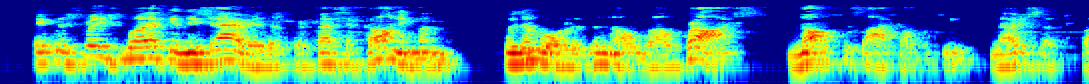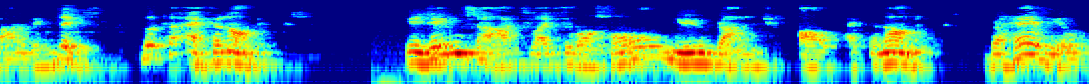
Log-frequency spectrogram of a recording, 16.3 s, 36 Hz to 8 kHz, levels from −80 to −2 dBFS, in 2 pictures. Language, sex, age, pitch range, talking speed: English, male, 70-89, 110-150 Hz, 135 wpm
